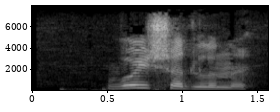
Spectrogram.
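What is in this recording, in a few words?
"вӧйшӧдлыны", Komi, female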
